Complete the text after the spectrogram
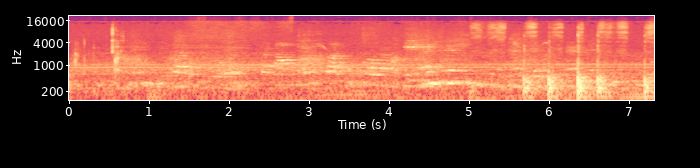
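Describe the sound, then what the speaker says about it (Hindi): A pen writes an answer by hand on a Hindi model exam paper, with soft scratching strokes and taps that get busier toward the end, while someone talks quietly. "यहां से लिखते हैं।"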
